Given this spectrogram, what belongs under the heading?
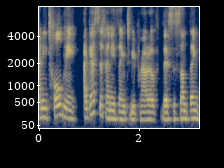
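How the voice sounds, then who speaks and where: Very deep, low speech from a woman, recorded very cleanly against a silent background. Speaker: podcast co-host and substitute teacher. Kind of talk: casual chat.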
